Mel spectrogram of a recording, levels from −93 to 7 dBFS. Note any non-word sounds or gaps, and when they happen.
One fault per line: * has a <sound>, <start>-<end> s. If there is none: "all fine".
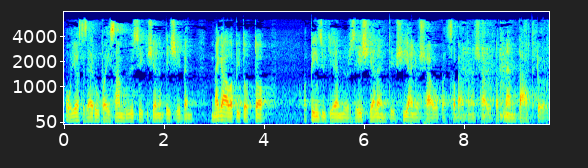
all fine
